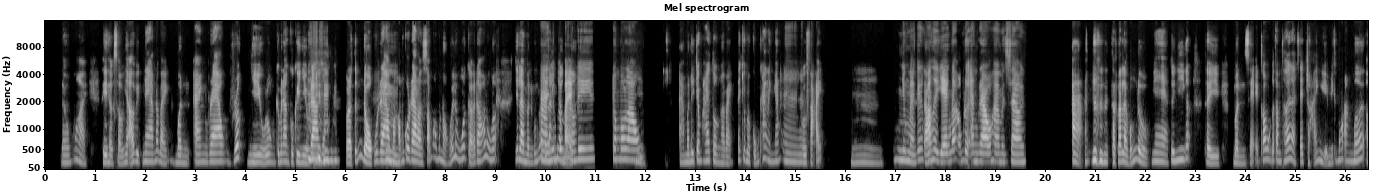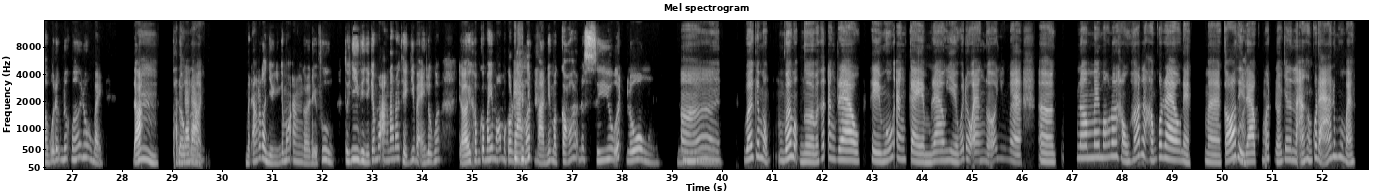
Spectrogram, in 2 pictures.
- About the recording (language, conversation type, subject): Vietnamese, podcast, Bạn thay đổi thói quen ăn uống thế nào khi đi xa?
- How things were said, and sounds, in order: other background noise; laugh; tapping; laugh; laugh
